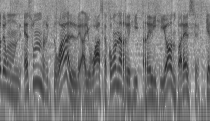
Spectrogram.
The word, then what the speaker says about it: ayahuasca: hay huasca no conoces ayahuasca ponte Google ponte en Google hay huasca ya ponte ponte ponte Google hay huasca en portugués decimos a y vasca la pronuncia o sea básicamente yo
